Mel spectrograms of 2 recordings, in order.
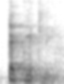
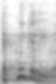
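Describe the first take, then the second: First: 'technic' links directly into 'ly'. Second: An extra 'al' syllable is said before 'ly'. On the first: The speaker calls it right. "टेक्निक। और इसके साथ अगर आप L और Y लगा दें" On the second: The speaker calls it wrong. "टेक्निकली नहीं"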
